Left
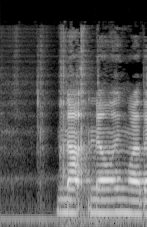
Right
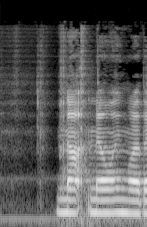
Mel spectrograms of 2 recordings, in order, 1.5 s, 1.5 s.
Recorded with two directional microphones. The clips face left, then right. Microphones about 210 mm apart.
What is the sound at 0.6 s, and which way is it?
Speech, 45° right (ahead or behind).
